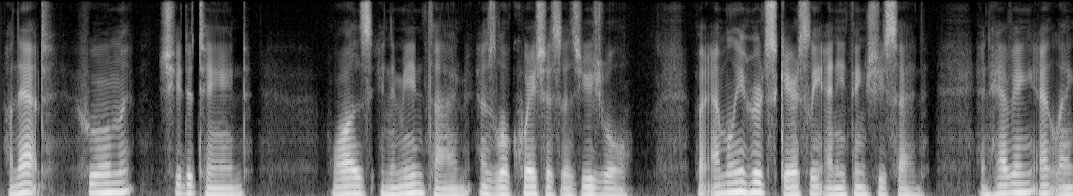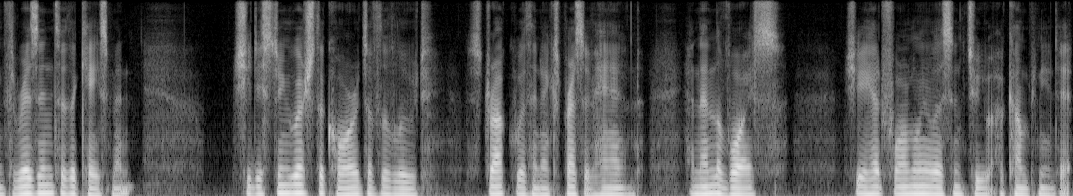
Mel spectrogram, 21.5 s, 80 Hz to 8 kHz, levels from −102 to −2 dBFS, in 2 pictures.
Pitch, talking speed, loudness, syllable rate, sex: 110 Hz, 145 wpm, -19 LUFS, 5.0 syllables/s, male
